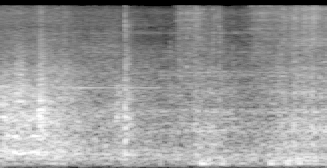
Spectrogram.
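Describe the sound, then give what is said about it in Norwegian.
A sailmaker's sewing machine stitches sailcloth in a steady, rapid mechanical whir, with a brief sharp clack partway through and a low rumbling hum underneath. No one speaks. “kaster seg over symaskinen igjen”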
